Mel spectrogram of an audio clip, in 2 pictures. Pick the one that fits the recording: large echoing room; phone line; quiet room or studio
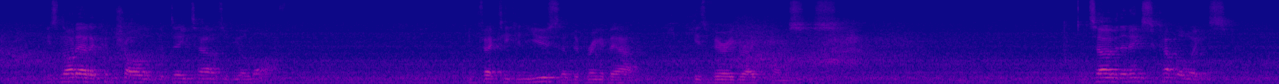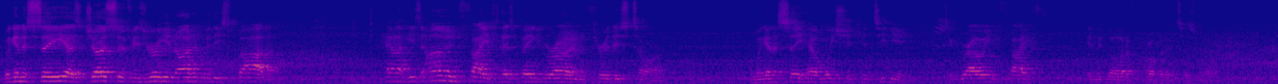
large echoing room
